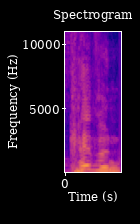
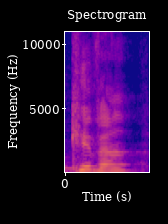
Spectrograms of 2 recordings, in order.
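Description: First: Said in the usual way. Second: "Kevin" in French, ending in a nasal vowel; Frenchify "Kevin" as "Kevã"; French version. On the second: Shown as a demonstration. Teacher renaming a pupil, French pronunciation of "Kevin". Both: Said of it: "die französische Version ihres Namens".

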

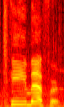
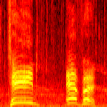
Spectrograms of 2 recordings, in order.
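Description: First: Said in the usual way. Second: TEAM punched higher, then EFFORT as a separate beat; emphatic repeat. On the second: Acted. Fire officer drilling the new recruit, emphatic TEAM EFFORT.

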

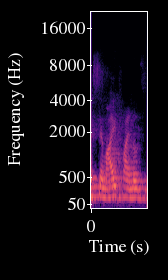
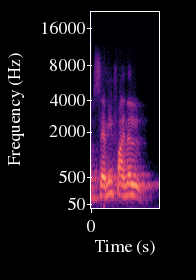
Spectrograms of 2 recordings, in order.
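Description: First: सेमीफाइनल्स starting "seh-my"; सेमीफाइनल्स, prefix said as "sem-eye"; sem-eye pronunciation. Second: सेमीफाइनल starting "seh-mee"; सेमीफाइनल, prefix rhyming with "Emmy"; semi pronunciation. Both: Shown as a demonstration. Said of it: "जो मर्जी pronunciation दे दें".

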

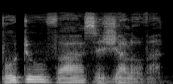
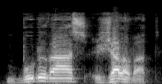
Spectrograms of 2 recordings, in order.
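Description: First: Quiet, relishing threat; patient calmly relishes threatening the doctor; savouring. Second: Loud cry of a threat; patient shouts a threat at the doctor; shouted. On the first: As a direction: savour every word of it. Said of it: "vychutnal Hergeta". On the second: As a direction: yell it out at the doctor. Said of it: "vykřikl jsem". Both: A narrator's reading.

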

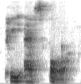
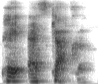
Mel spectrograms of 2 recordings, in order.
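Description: First: Said in the usual way. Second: P S quatre, slow, French "pé ess katr". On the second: Shown as a demonstration. Teacher repeating PlayStation four in French. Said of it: "we just did".

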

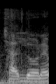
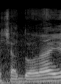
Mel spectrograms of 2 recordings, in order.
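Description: First: Chardonnay ending in "né"; preferred pronunciation. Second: Chardonnay ending in "ai"; odd-sounding version. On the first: Streamer giving his favourite version, Chardonnay ending "né". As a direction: say Chardonnay with a final "eh" sound. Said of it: "me gustaba más". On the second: Streamer finding it strange, Chardonnay ending "nai". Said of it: "eso me suena raro". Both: Shown as a demonstration.

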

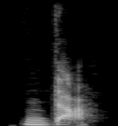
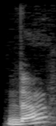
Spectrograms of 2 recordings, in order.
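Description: First: Confident yes. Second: "Da" with a sharp questioning rise; unconfident yes. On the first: Teacher showing learners a very confident yes, firm. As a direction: say "Da" as a sure statement. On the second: Teacher showing a yes that isn't confident, questioning. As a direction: say "Da" as if unsure. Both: Shown as a demonstration. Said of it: "Have to be very confident".

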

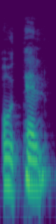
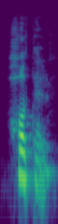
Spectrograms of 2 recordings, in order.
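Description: First: "Hotel" without its H, as "otel"; silent H. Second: Said in the usual way. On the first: Shown as a demonstration. Teacher showing learners the Spanish word, silent H in "Hotel". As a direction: start "Hotel" straight on the O, no H sound. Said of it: "Ponownie, litera H jest niema". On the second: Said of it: "litera H jest niema".

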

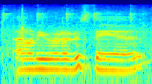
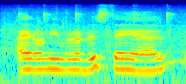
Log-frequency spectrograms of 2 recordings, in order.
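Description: Both takes have the same delivery.

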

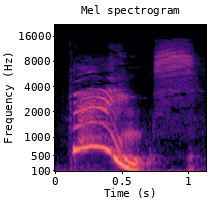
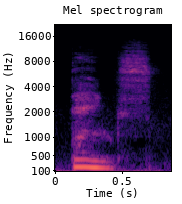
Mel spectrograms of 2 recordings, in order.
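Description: First: High squeaky bear thanks; grateful little bear voice. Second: Quiet heartfelt thanks; soft grateful thanks. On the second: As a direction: say it softly, touched. Bear's final grateful thanks. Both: Acted.

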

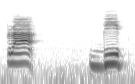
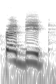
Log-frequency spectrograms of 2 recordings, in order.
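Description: First: ประ, long pause, ดิษฐ์; careful split reading of ประดิษฐ์; syllable-by-syllable reading. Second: Said in the usual way. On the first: Shown as a demonstration. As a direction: sound out ประดิษฐ์ as two separate beats. Teacher sounds out the word.

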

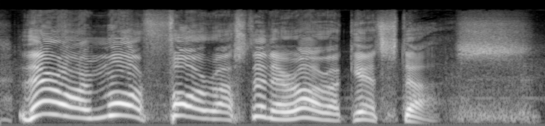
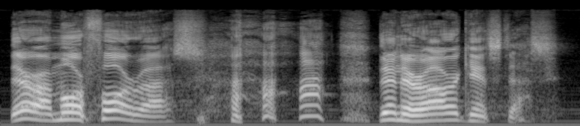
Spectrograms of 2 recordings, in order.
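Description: First: Very loud, slow, hammered declaration; full-force preaching shout. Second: Said in the usual way. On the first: Real, not acted. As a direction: shout each word to the back row. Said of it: "Oh, you didn't hear me". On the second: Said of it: "here's what I love what he said".

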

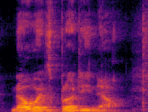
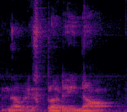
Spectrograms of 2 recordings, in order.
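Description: First: Indignant exclamation; loud indignant denial. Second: Muttered under the breath, much softer; low bitter mutter; quiet muttered denial. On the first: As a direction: pitch up and louder, emphatic. Repeats denial, then loud. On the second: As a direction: drop the voice to a grumble. Repeats denial, first muttered. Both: Real, not acted.

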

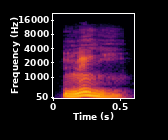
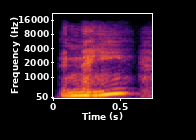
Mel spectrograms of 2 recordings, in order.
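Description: First: "Není" with a decisive falling tune; definite, falling statement on "Není"; firm answer. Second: "Není" louder with a rising, questioning tune; raised, hopeful question on "Není"; eager question. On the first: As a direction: answer "Není" firmly, dropping the pitch at the end. Doctor firmly answers the question. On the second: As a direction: ask "Není" eagerly, lifting the end. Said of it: "tázal se dychtivě". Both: A narrator's reading.

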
